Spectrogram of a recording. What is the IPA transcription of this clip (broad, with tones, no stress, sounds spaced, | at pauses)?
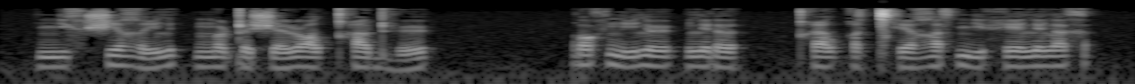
nʲ ø˦ x ʃ i˦ ʁ i˨˥ l | n ɔ˦ ʈ ə˨˥ ʃ ɛ˨˥ ɭ ɔ˦ l qʰ ɛ˦ ɖʱ ø˨˥ | ɾ ɔ˦ x n i˨˥ l ø˦ | l ɪ˦ ɾ ə˦ | qʰ i˦ l q ə˦ ǀʰ e˦ ʁ ɐ˦ s nʲ ø˨˥ h e˦ l ɪ˦ l ɐ˦ x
